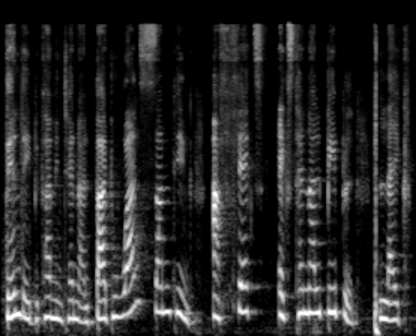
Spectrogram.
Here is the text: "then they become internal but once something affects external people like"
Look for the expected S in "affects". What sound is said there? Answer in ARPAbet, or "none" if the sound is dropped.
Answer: S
